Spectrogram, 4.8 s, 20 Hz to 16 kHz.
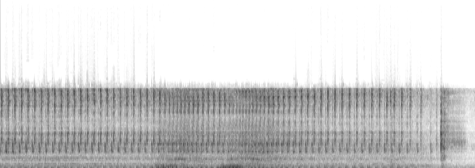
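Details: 2013 Omax 150cc scooter, 9,657 km, idling: a quick, uneven tapping knock over the engine note, about four per second; it still rides, and the cause is unknown; the owner notes a weak battery and hard cold starts.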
